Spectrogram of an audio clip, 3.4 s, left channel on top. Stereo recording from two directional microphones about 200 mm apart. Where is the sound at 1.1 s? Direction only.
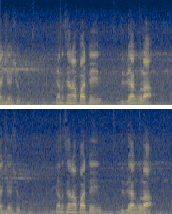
15° right (ahead or behind).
